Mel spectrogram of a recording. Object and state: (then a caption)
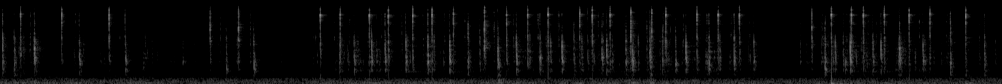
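Plastic mechanical keyboard being typed on. Long-nailed fingertips type on a pink backlit mechanical keyboard with plastic keycaps resting on a wooden block. Quick, bright, clacky keystrokes come in three runs, separated by short pauses, over a faint low hum. Each click is crisp and dies away almost at once.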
